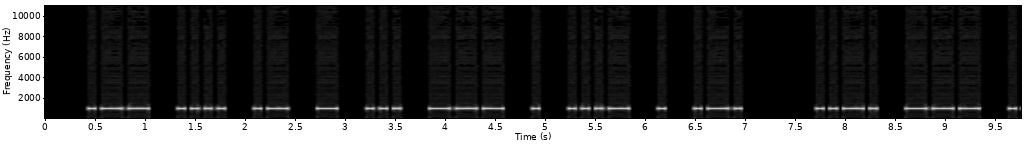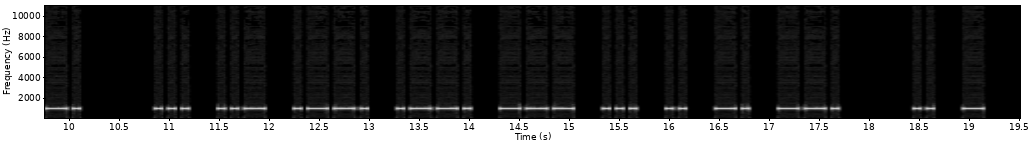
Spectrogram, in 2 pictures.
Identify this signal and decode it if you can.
Morse code, heard as a keyed tone, about 18 wpm, spaced as for 15 wpm, 1000 Hz. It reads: WHATSOEVER FOR SUPPOSING IT
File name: qotdfiles / 15wpm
